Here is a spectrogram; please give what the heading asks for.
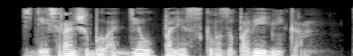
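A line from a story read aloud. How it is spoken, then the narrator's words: Quiet. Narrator (Russian): тихо сказал Зотов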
